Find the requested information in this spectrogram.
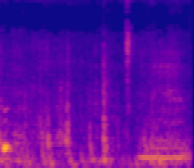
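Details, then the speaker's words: Dog (Zeus) snoring loudly in the background: a low, buzzing rumble on one breath, with faint room clicks and handling noise. "I don't know if you can hear my dog snoring but he's snoring so loud"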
